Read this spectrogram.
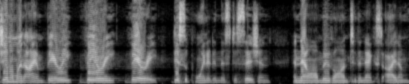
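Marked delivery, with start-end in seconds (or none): none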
